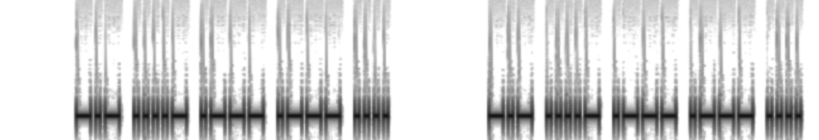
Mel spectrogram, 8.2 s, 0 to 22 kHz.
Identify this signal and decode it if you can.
Morse code, heard as a keyed tone, about 25 wpm, 700 Hz. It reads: K4JJH K4JJH
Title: USA Call Signs - 5 Characters - Repeated 2x - 25wpm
